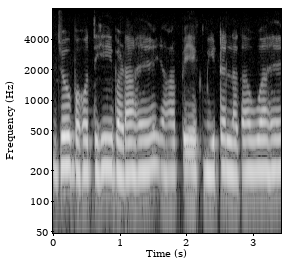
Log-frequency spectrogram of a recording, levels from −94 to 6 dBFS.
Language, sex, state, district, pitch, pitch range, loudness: Hindi, female, Uttar Pradesh, Jalaun, 195 Hz, 190-200 Hz, -16 LUFS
